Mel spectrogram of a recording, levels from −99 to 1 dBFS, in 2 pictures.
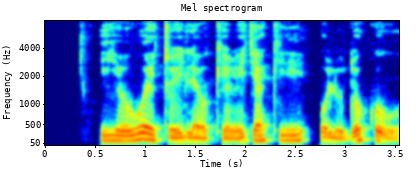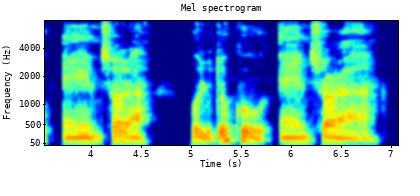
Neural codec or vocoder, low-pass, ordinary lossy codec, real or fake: none; none; none; real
